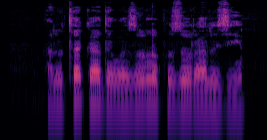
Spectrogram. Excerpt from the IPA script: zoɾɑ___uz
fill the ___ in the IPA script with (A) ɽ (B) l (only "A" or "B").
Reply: B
